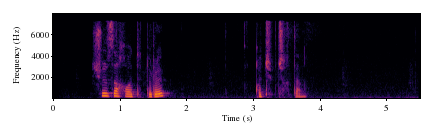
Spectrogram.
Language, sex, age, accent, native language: Uzbek, female, 18-24, Toshkent viloyati, Uzbek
